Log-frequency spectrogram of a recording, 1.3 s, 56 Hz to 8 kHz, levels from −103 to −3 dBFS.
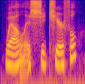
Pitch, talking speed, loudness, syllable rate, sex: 195 Hz, 190 wpm, -18 LUFS, 4.6 syllables/s, female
